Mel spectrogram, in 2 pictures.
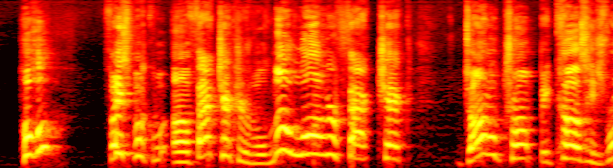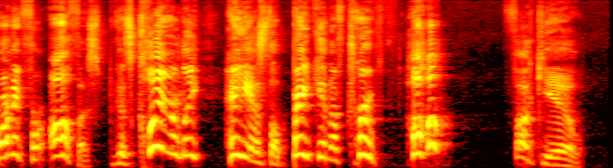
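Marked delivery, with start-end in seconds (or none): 0.2-7.5 very high, loud, squeaky cartoon voice. Commenting on the news, switching back into a Mickey Mouse voice. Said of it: "Going back to Mickey Mouse voice".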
